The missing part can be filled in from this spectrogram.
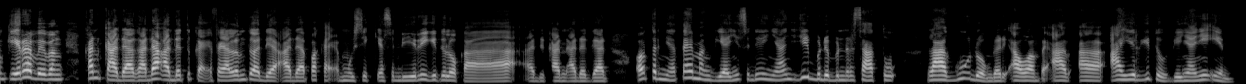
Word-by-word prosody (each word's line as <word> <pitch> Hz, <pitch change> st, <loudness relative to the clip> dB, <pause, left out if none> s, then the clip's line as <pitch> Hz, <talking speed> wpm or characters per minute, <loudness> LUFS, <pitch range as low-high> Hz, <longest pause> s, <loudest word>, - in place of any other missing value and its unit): aku -, -, -8 dB
kira 260 Hz, +6 st, +8 dB
memang 235 Hz, -3 st, +2 dB, 0.2 s
kan 290 Hz, +2 st, +3 dB
kadang-kadang 195 Hz, +4 st, +6 dB
ada 210 Hz, 0 st, +3 dB
tuh, 250 Hz, -, -14 dB
kayak -, -, -4 dB
film 195 Hz, +2 st, +2 dB
tuh, 225 Hz, -, +4 dB
ada 185 Hz, -3 st, 0 dB
ada, 170 Hz, 0 st, +1 dB
apa, 210 Hz, -, 0 dB
kayak 195 Hz, -, -8 dB
musiknya 180 Hz, 0 st, -8 dB
sendiri 190 Hz, +4 st, -2 dB
gitu 210 Hz, -1 st, -3 dB
loh, 185 Hz, -, +1 dB
Kak, 145 Hz, +1 st, -1 dB
adegan-adegan, 160 Hz, 0 st, -4 dB, 0.3 s
oh, -, -, +6 dB
ternyata 245 Hz, -2 st, -2 dB
emang 245 Hz, -8 st, -3 dB
dianya 185 Hz, +3 st, -2 dB
sendiri 240 Hz, +1 st, -7 dB
nyanyi, 215 Hz, +3 st, -5 dB
jadi 335 Hz, -, +1 dB
bener-bener 200 Hz, -4 st, -3 dB
1 190 Hz, +1 st, -1 dB, 0.3 s
lagu 210 Hz, +5 st, +4 dB
dong, 170 Hz, -8 st, -2 dB
dari 165 Hz, -1 st, -4 dB
awal 180 Hz, -2 st, +3 dB
sampai -, -, -6 dB
ak 185 Hz, -1 st, +1 dB
e 185 Hz, -, +2 dB, 0.3 s
akhir 220 Hz, +1 st, +1 dB
gitu 255 Hz, -, -5 dB
dia 170 Hz, +1 st, -3 dB
nyanyiin? 180 Hz, -7 st, -4 dB
195 Hz, 195 wpm, -25 LUFS, 175-225 Hz, 0.3 s, kira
